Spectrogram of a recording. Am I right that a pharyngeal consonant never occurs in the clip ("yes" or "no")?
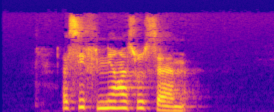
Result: yes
